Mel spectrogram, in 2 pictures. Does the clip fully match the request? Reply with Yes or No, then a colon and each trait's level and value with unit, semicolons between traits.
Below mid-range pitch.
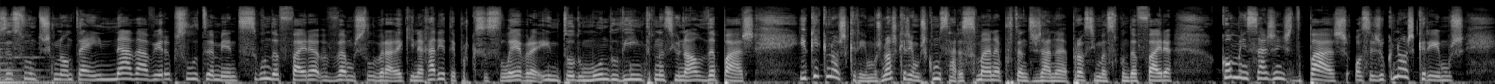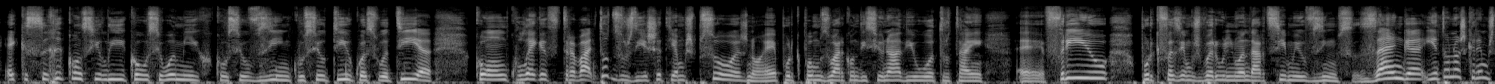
No: high, 205 Hz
